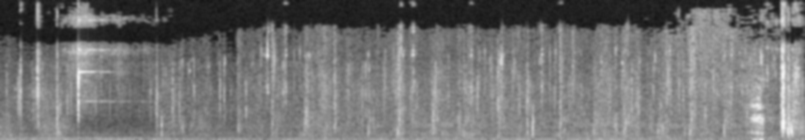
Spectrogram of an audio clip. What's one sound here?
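Footsteps scuff softly on a stone floor.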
